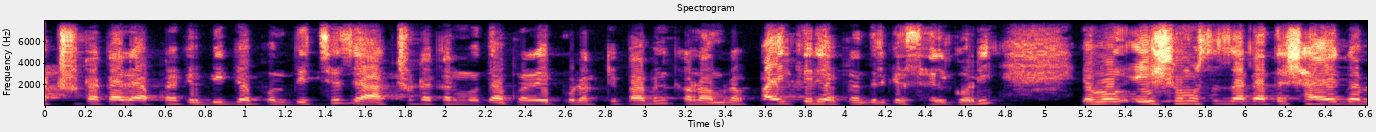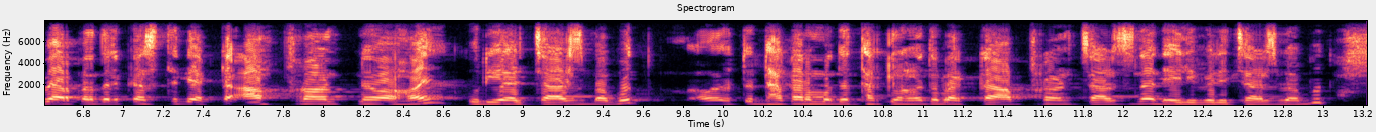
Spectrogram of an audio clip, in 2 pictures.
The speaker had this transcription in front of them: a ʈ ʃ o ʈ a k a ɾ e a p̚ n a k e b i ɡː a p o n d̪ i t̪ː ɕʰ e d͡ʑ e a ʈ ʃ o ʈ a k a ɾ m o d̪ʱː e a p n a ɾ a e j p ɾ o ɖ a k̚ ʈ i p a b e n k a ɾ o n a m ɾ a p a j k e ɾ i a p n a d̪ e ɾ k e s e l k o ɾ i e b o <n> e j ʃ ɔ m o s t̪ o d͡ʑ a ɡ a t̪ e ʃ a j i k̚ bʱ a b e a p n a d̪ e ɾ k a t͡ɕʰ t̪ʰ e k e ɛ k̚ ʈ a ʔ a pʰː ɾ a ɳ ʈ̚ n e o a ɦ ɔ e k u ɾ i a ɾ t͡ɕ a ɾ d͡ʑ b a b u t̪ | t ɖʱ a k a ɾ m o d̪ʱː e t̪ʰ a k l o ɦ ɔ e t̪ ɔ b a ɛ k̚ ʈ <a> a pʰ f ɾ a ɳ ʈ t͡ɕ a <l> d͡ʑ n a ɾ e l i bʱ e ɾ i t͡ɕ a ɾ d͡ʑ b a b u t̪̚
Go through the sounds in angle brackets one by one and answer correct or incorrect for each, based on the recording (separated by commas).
incorrect, correct, incorrect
